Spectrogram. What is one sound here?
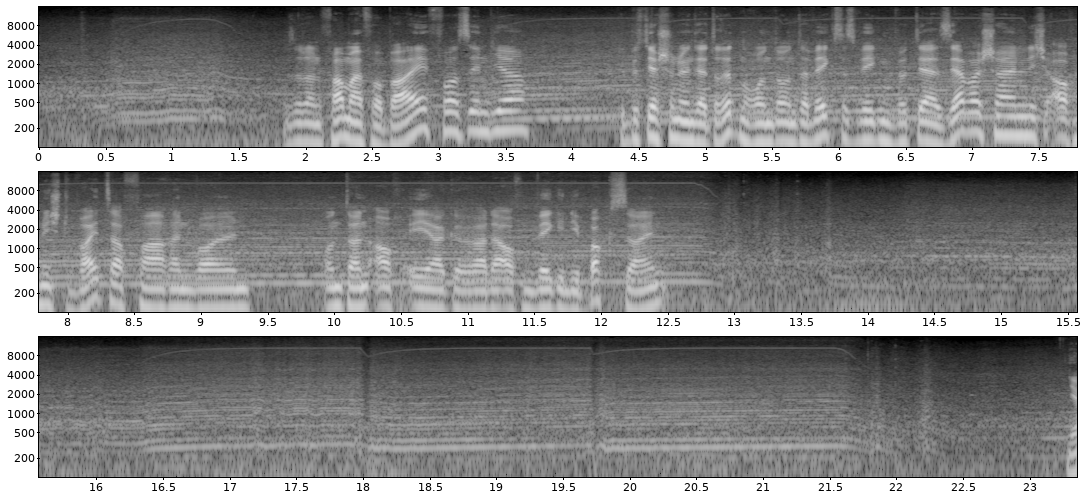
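A racing car engine whines at high revs, shifting up through the gears.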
